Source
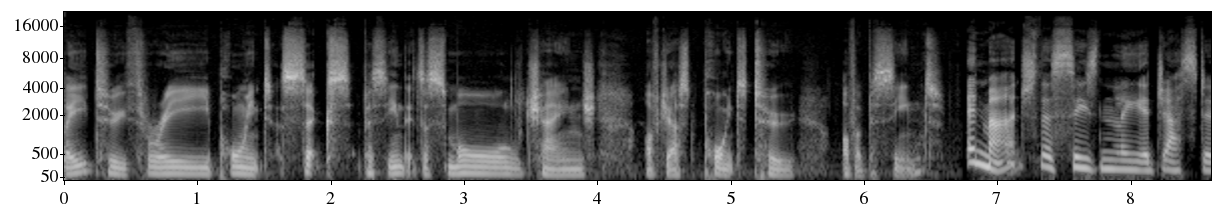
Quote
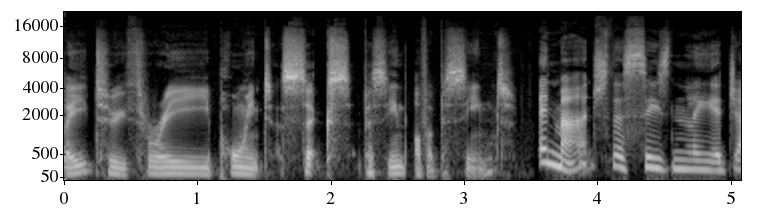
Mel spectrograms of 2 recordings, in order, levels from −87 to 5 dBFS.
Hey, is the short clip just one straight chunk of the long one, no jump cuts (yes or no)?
no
